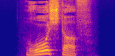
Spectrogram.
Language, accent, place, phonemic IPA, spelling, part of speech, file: German, Germany, Berlin, /ˈʁoːʃtɔf/, Rohstoff, noun, De-Rohstoff.ogg
- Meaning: 1. raw material, material 2. resource 3. commodity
